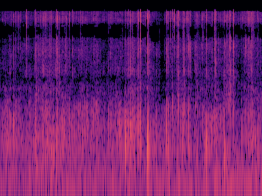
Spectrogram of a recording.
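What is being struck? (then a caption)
Sequin-covered fabric pillow. Fingernails scratch and brush across a silver sequin-covered fabric cushion, making a quiet, steady crinkly rustle. Scattered sharper clicks and ticks stand out above the soft scraping texture, which sits mostly in the low and middle range.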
